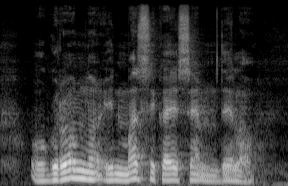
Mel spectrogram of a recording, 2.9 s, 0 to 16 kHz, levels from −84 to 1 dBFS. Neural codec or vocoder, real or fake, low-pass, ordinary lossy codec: vocoder, 44.1 kHz, 128 mel bands, Pupu-Vocoder; fake; 14.4 kHz; none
